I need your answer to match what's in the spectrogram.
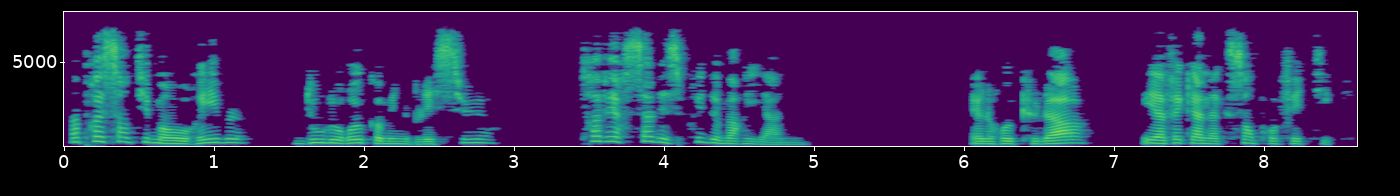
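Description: A woman reading a literary audiobook with steady, expressive narration. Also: on the low side, moderate pace, dry recording. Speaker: audiobook reader. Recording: dull dry lo-fi audio.

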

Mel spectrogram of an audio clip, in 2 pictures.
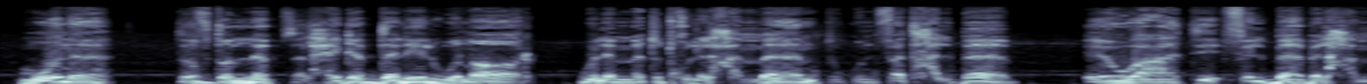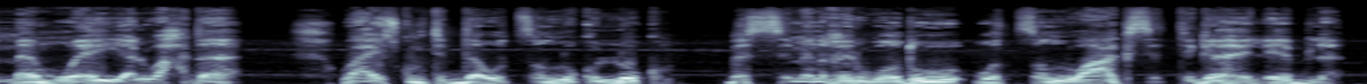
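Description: A man's voice: low-pitched, husky, no echo. A man voicing a stern, sinister middle-aged sheikh giving orders, in an Egyptian accent.

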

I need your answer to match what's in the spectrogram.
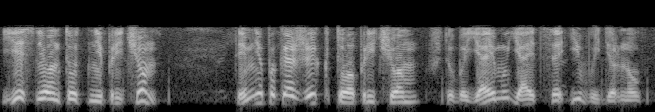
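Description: A man's voice: medium pitch, very animated, measured pace, dry recording, voice pushed up. A man voicing a drunk, rowdy thug who blusters coarse threats; tinny, dry recording. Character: drunk, rowdy middle-aged male thug. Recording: tinny phone-like band, dry.

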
